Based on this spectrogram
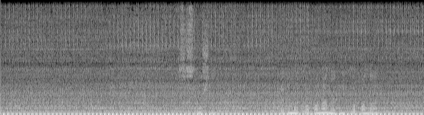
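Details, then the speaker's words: Alfa engine, suspected internal knock: steady clatter at about three beats a second over the idle; piston, wrist pin, connecting rod and crankshaft checked with no play; the cause was a loose rattling muffler. "Когда собирать начал это оказывается глушак Короче вот такой звук похожий [ __ ] на цокот от глушителя шёл и всё Вот и вся бляд проблема"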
